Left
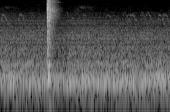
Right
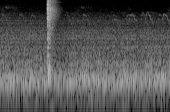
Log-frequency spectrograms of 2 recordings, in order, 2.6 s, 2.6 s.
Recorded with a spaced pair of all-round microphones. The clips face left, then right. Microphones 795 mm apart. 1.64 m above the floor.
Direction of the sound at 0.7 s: 35° left (ahead or behind).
